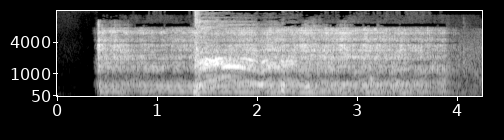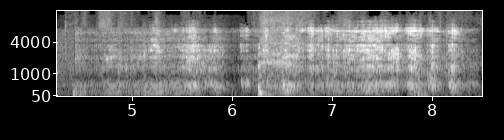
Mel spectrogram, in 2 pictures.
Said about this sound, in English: Try asking me for a long fart. Or say random. Long fart. Here comes a long fart.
